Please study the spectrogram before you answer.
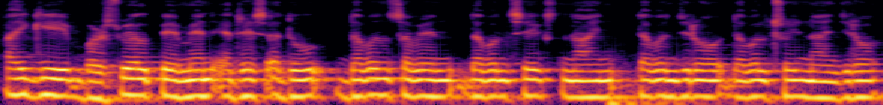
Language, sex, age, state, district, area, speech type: Manipuri, male, 18-30, Manipur, Thoubal, rural, read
